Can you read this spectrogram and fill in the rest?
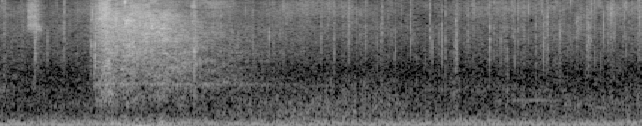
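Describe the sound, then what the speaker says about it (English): Roaring in-game fire burst in The Outer Worlds, a loud broadband whoosh swelling in the first second and a half, then settling into a steady low crackling rumble that continues throughout. "Holy hell, this fire effect is strong"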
